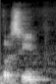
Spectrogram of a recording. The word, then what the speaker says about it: प्रसीद: कमले कमलालय प्रस प्रस कई बार लोग प्रसीद का उच्चारण प्रसी प्रसीध कर देते हैं आधा ही बोल देते हैं आधा नहीं बोलना है आधा शब्द नहीं है पूरा शब्द है तो ओम श्री कमले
